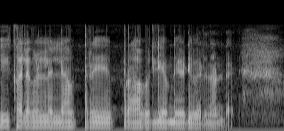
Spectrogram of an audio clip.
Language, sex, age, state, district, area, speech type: Malayalam, female, 45-60, Kerala, Kollam, rural, spontaneous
